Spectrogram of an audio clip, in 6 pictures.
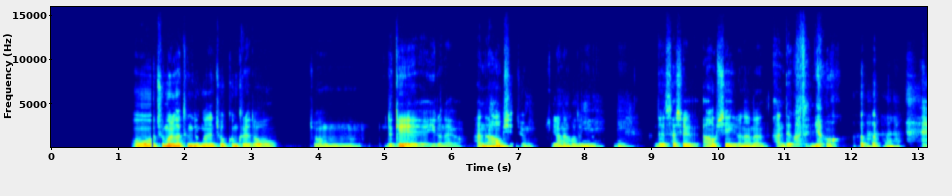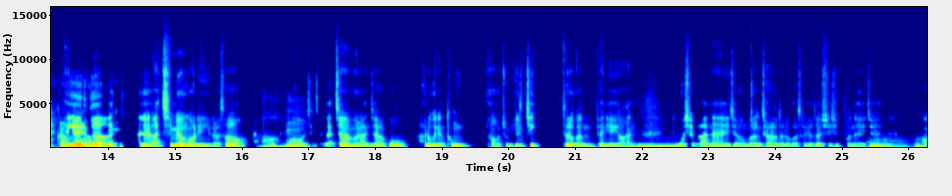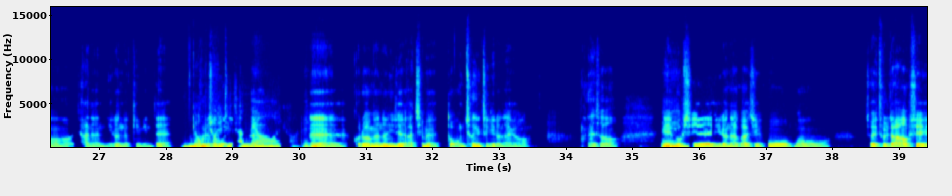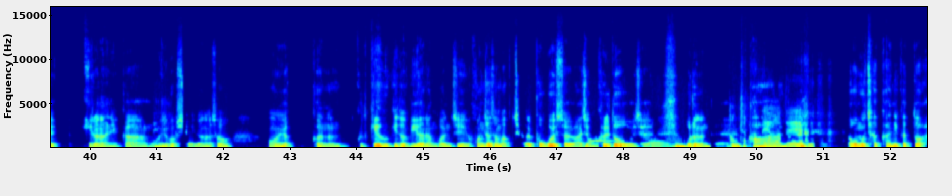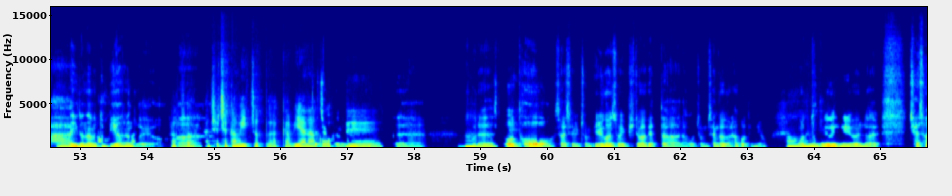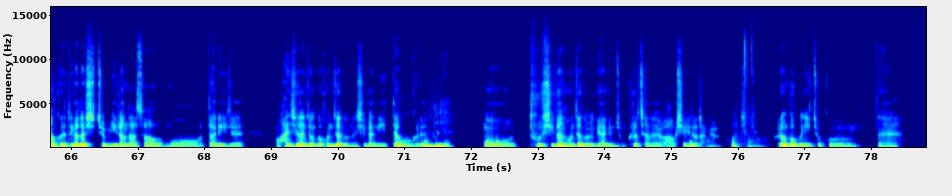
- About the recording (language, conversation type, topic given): Korean, advice, 취침 시간과 기상 시간을 더 규칙적으로 유지하려면 어떻게 해야 할까요?
- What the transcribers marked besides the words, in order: laughing while speaking: "되거든요"; laugh; tapping; other background noise; laugh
